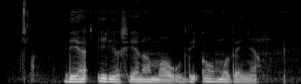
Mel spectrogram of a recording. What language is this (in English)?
Kikuyu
